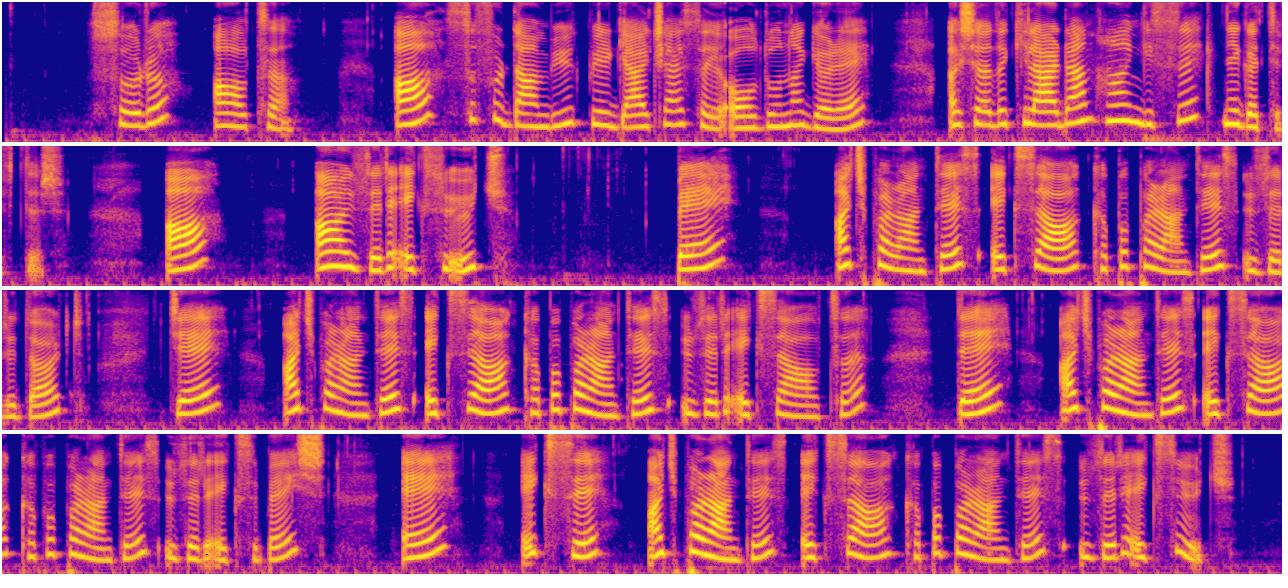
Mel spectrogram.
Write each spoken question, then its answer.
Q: A, sıfırdan büyük bir gerçel sayı olduğuna göre aşağıdakilerden hangisi negatiftir?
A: Cevap D, aç parantez eksi A, kapa parantez üzeri eksi 5.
